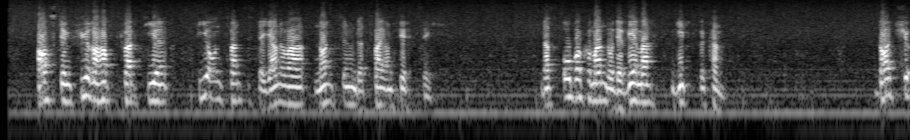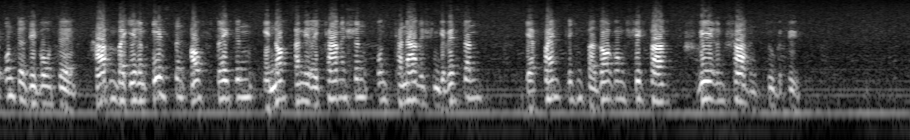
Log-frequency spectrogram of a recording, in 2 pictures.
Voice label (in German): sondermeldung; deutscher uboote vor new york; 1942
